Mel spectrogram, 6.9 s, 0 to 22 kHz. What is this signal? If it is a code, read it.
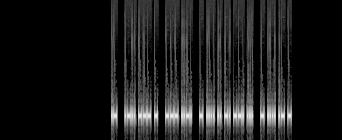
Morse code, heard as a keyed tone, about 54 wpm, 700 Hz. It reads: A LOT OF THINGS THAT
